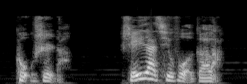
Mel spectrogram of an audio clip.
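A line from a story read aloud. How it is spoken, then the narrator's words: Cursing shout from outside. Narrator (Chinese): 门外传来了一阵叫骂声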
